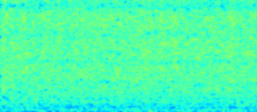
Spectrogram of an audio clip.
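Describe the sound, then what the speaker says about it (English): Amicalola Falls roaring at the top of the cascade, a dense, steady rush of water heard up close with no break. "I don't know if you can hear me over all the noise of the water, but this is the very top of the falls"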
